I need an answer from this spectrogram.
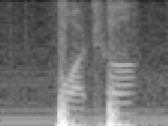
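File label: "huo3che1", Chinese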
